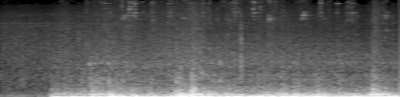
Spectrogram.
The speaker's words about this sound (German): Ein feiner, warmer Regen duscht der Wald.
